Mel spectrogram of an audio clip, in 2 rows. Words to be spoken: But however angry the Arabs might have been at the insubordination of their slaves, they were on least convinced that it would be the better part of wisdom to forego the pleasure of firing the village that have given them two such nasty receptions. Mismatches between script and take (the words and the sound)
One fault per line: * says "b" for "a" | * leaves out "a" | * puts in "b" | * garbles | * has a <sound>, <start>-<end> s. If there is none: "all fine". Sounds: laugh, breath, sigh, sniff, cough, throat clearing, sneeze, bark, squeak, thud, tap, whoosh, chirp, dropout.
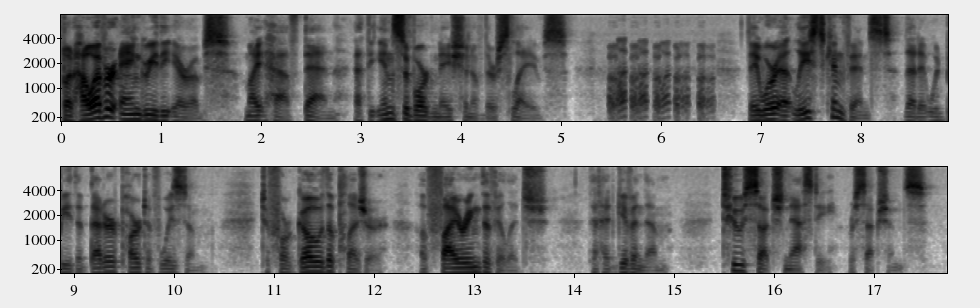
* has a laugh, 5.5-6.5 s
* says "at" for "on"
* says "had" for "have"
